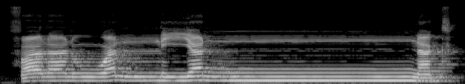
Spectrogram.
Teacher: huruf nun dan mim bukan hanya ditekan tapi didengungkan. Kalau huruf yang lainnya tekanan saja tanpa ada dengung. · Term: dengungan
